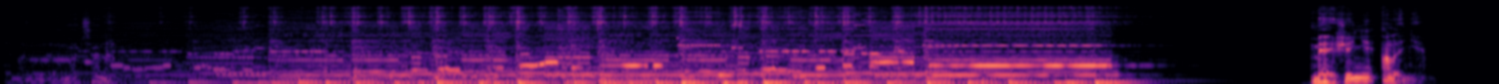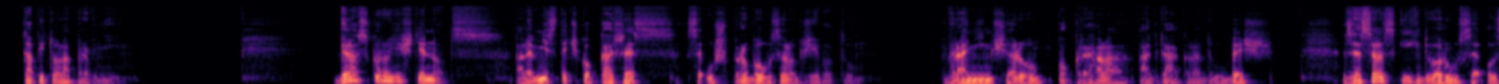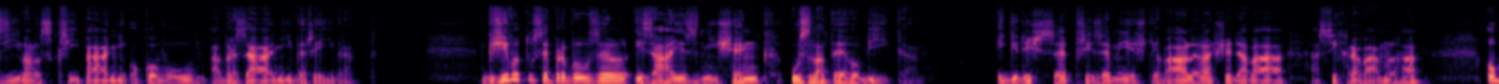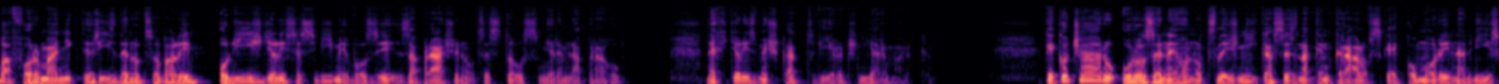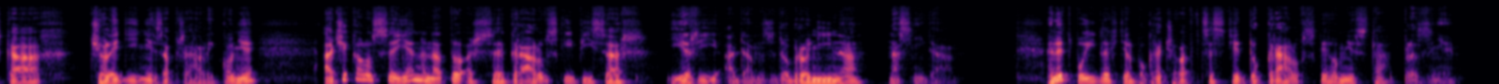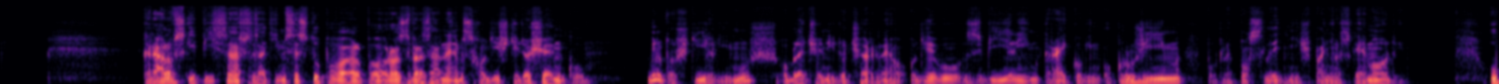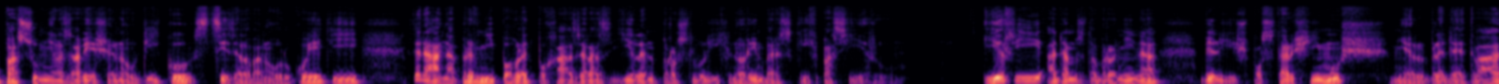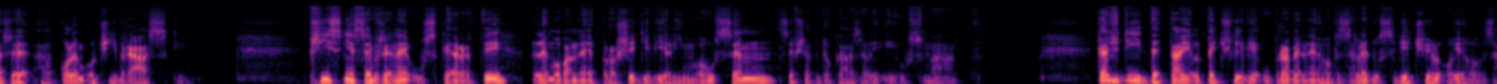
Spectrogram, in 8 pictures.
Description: Plzeňské mordy audiokniha
Ukázka z knihy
